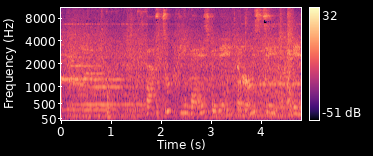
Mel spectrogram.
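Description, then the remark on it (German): A train rumbles and hums steadily, with what sounds like doors closing and the train starting to pull away, while a voice talks over the noise. “Einsteigen, die Türen schließen automatisch. Der Zug fährt ab”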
